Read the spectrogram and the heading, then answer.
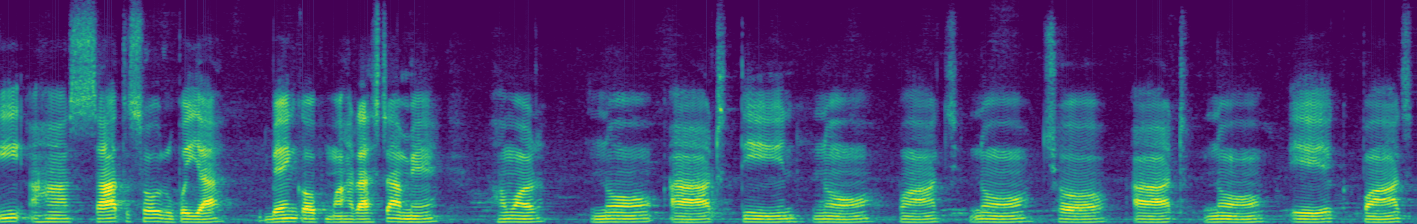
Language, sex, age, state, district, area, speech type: Maithili, male, 30-45, Bihar, Madhubani, rural, read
